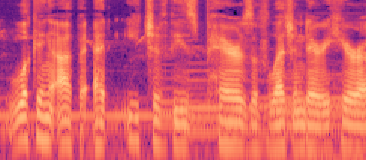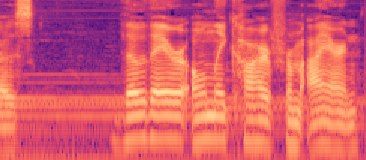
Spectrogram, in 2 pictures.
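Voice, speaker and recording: A man with a voice on the low side plays a reflective, earnest city hero. He narrates an audio drama in the first person, telling the story in a measured way.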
